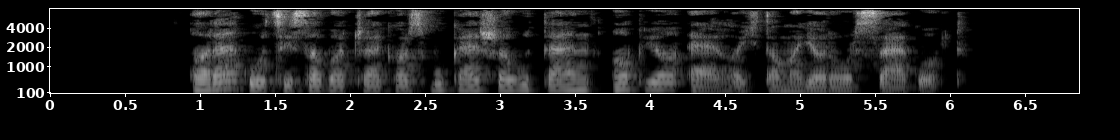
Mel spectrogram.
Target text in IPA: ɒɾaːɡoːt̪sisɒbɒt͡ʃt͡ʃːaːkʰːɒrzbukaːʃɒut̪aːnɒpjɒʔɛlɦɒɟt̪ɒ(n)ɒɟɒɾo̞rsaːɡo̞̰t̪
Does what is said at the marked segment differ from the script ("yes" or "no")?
yes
